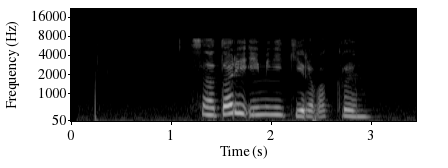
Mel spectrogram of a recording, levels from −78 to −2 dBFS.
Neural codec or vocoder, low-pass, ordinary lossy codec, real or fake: none; 7.2 kHz; none; real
